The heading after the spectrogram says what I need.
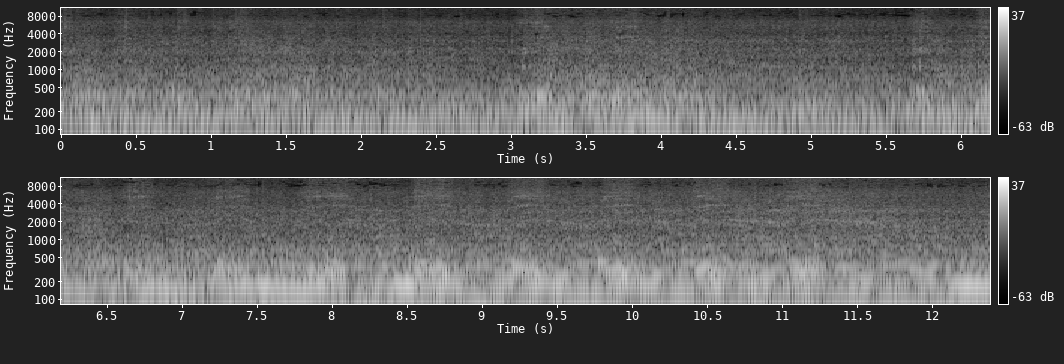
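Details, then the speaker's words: Honda Spacy carburettor scooter after carb service trimming the slide vacuum part, fixing hesitation on initial throttle: engine picks up cleanly each throttle opening, revving smoothly up and back without bog; slide working normally. "ya Oke skep sudahudah mulai bekerja ya bekerja normal sesuai dengan e bukaan yang kita gas ya guys ya"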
